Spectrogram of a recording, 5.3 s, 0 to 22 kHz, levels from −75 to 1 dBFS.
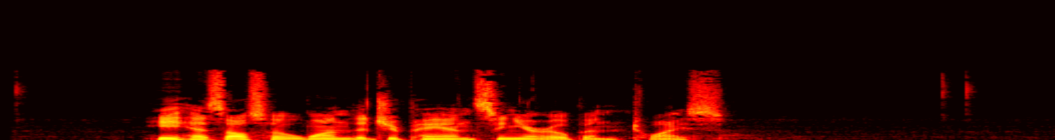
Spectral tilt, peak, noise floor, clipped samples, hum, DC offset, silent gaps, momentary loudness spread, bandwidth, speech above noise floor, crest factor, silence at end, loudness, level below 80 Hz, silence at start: -4.5 dB/octave; 0 dBFS; -62 dBFS; under 0.1%; none; under 0.1%; none; 8 LU; 11.5 kHz; 41 dB; 22 dB; 1.65 s; -21 LUFS; -60 dBFS; 0.75 s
